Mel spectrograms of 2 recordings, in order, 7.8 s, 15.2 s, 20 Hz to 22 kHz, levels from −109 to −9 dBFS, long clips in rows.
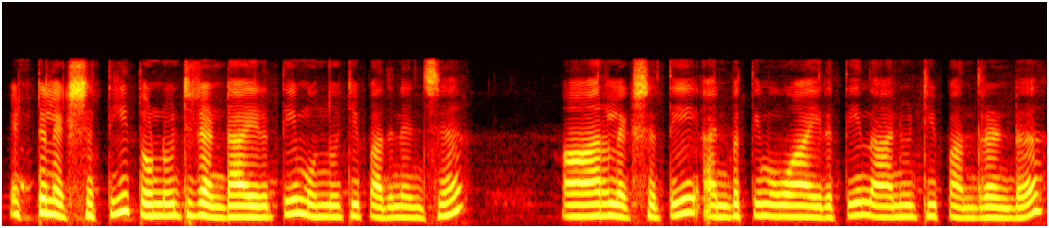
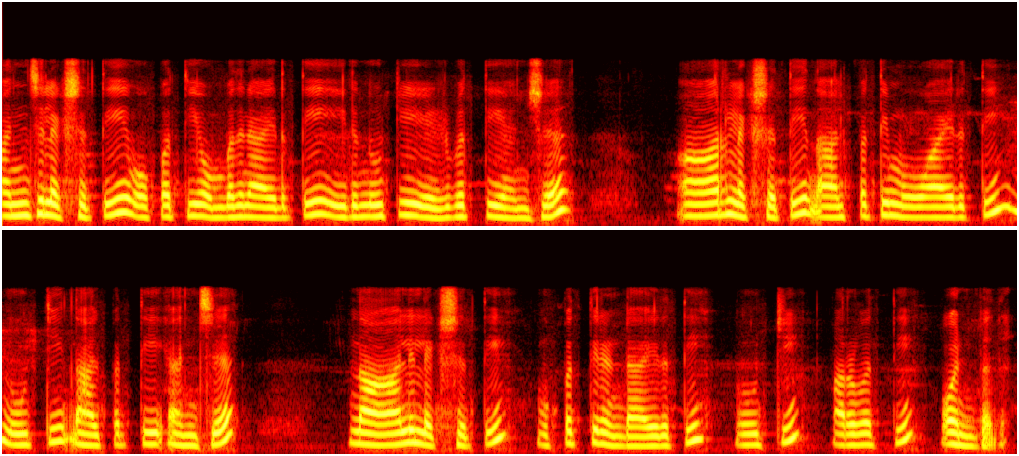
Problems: low volume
